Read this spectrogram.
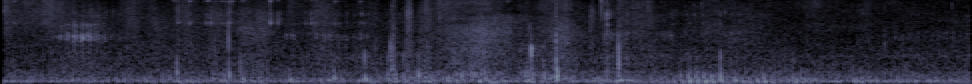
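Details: Domestic cat purring: a low, steady rumble with faint scattered clicks and rustles above it.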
